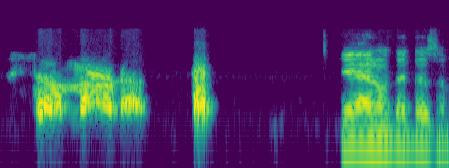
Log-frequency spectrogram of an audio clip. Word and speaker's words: Smyrna: Paul, the people that born and raised around here calls it Smyrna. People that moved in and don't know how to pronounce it call it Smyrna.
